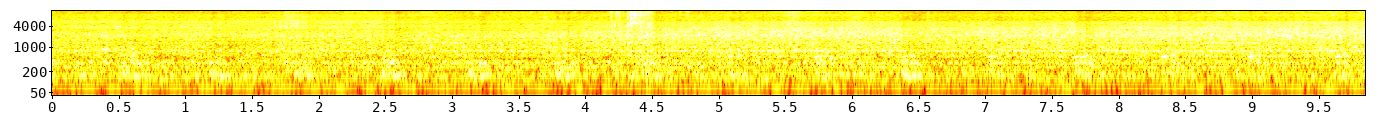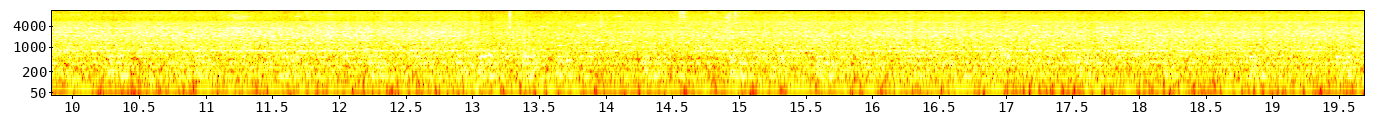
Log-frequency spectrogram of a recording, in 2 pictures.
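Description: Steady running noise of a moving train heard from inside the passenger carriage: a continuous low rumble with a faint steady tone above it.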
